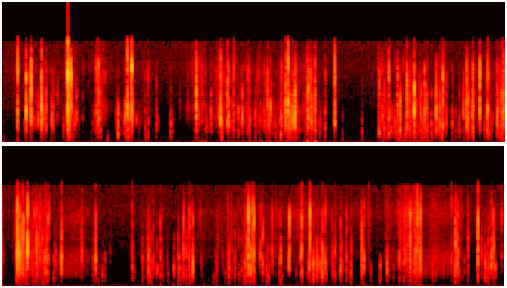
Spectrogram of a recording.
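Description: Fingertips press and scratch across a flat, sealed, clear plastic bag filled with solid-packed orange kinetic sand. The result is a dense run of quick, bright crinkling and crackling scratches with almost no low end and no ring after each touch.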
